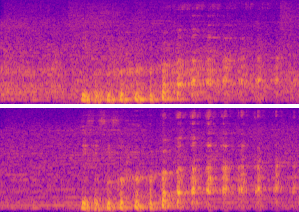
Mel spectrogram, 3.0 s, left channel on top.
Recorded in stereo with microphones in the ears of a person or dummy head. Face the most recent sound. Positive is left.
turn(degrees=-50)  # may be behind; listen again after turning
